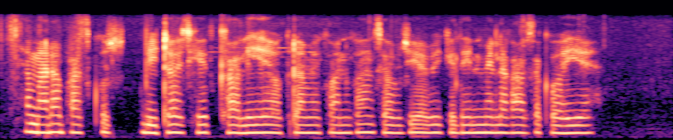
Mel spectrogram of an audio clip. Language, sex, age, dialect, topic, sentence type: Magahi, female, 51-55, Southern, agriculture, question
